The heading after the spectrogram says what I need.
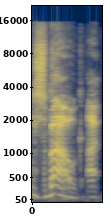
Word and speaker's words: Smaug: I'm saying Smaug. I couldn't be any clearer. Like the word? Like a smug look? Smaug. S-M-A. That's not important. Smug is spelled with a U, by the way.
